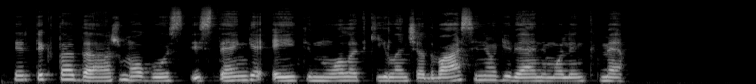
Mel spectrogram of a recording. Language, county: Lithuanian, Panevėžys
